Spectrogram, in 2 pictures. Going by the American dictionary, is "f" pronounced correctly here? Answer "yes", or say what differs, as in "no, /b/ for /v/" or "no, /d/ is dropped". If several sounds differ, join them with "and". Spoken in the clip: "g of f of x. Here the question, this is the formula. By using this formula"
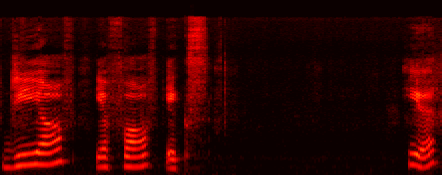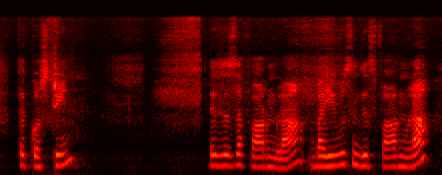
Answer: yes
